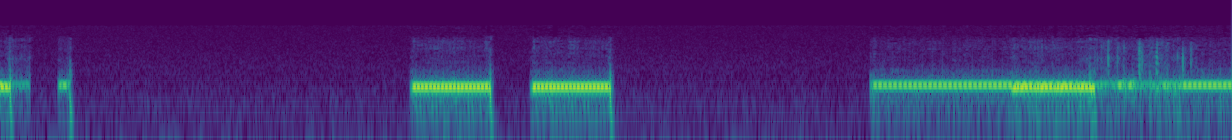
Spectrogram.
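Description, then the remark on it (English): Telephone tones as someone dials to call back after accidentally hanging up: a couple of quick clipped beeps, then two longer steady bursts, followed by a sustained dial tone with brief shifts partway through as keys are pressed. Loud, no voices. “I think I hung up on Milkman even. Oops. I'll call them both back.”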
